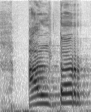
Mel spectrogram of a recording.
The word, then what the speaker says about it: altar: क्या है अल्टर, ALTER, यहाँ पर ए है यहाँ पर ई है, उच्चारण दोनों का सेम हो रहा, अल्टर, लेकिन अर्थ क्या है, एक का बेदी एक का बदलना।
